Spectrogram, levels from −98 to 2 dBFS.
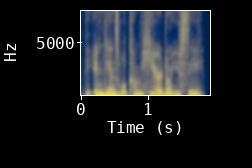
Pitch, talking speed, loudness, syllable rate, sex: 255 Hz, 245 wpm, -14 LUFS, 5.7 syllables/s, female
